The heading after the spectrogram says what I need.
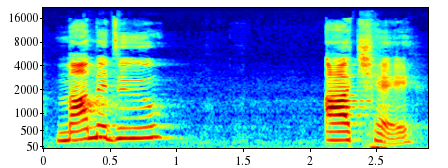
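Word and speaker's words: Mamoudou Athie: So his name is pronounced Mamadou Ache.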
